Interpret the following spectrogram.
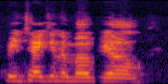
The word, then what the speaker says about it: Mobile: there anybody near Mobile mobile Mobile Alabama I think you said it wrong is it well whatever it's Mobile Alabama mobile anybody near Mobile Alabama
